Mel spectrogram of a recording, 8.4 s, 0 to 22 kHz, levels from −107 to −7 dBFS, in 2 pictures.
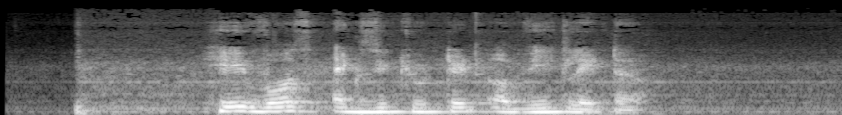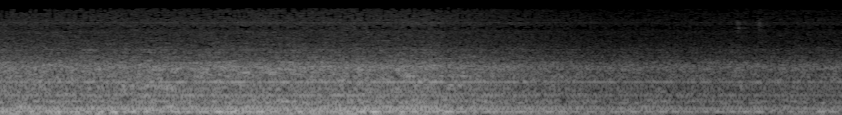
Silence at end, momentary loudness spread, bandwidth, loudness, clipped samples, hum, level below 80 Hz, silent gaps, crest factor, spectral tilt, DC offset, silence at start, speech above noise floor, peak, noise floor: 5.2 s; 22 LU; 11 kHz; -14 LUFS; under 0.1%; none; -46 dBFS; none; 16 dB; -8.5 dB/octave; under 0.1%; 0.35 s; 43 dB; -2 dBFS; -56 dBFS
